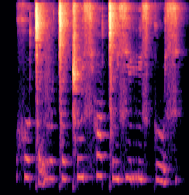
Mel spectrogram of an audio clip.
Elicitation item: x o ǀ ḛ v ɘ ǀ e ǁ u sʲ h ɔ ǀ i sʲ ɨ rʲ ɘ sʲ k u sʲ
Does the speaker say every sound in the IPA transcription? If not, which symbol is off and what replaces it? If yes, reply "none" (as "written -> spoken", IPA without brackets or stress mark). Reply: none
